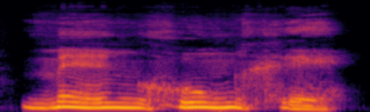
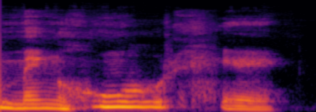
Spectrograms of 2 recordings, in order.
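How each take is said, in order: First: "menjunje" drawn out syllable by syllable, with N; careful correct reading. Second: "menjurje" with R in place of N; mistaken pronunciation. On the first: Teacher after spelling it out, very slow "menjunje" with N. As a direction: model "men-jun-je" very slowly, N before J. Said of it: "Y que se lee". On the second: Teacher warning viewers against the error, "menjurje" said with R. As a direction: show the error "menjurje", R before the J. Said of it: "no cometamos el error de decir". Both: Shown as a demonstration.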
